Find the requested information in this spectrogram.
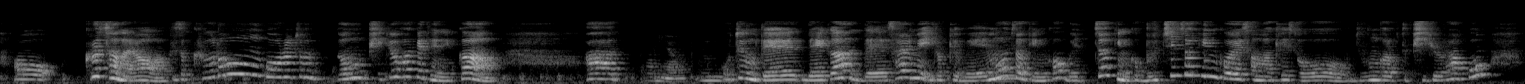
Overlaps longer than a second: none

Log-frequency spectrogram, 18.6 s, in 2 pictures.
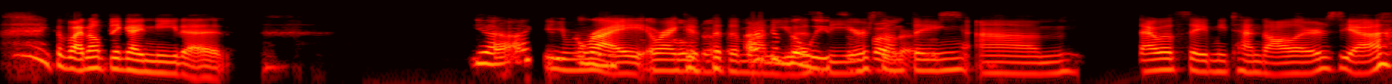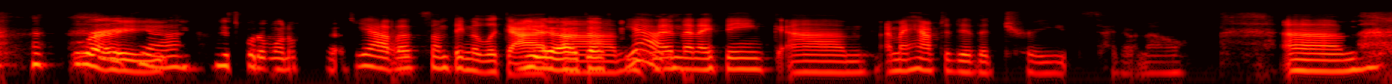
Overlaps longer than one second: present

